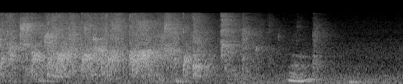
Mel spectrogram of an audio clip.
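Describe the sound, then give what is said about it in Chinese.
An audience claps hands for a student in a dense, steady patter that holds for several seconds, then thins and softens toward the end, with a few faint voices mixed in. “就这样而已， 蛮好的，我们给这位同学拍拍手。”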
